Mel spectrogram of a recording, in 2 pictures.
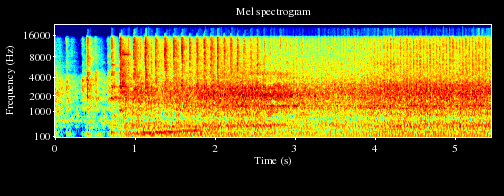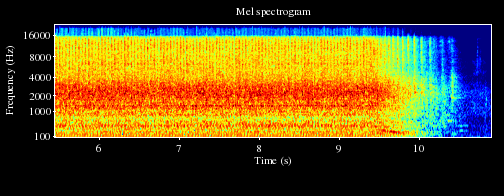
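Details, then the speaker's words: Murray lawn mower that was surging/hunting, after repair: starts fairly well and settles into a steady even drone with no rise and fall; running smooth, spark plug still due for replacement. "Okay. And she starts pretty good. And she sounds like she's running pretty smooth."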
